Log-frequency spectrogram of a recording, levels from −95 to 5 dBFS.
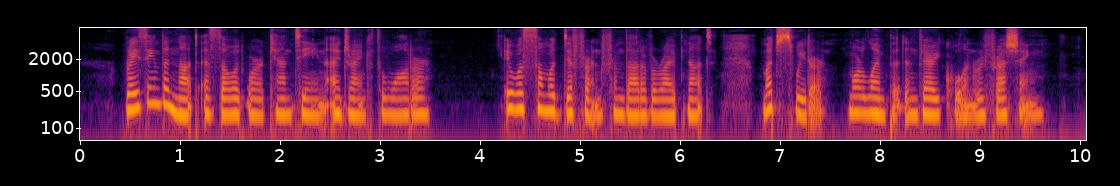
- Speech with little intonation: Yes, narrow, 1.6 semitones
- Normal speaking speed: Yes, average, 190 wpm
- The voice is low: No, medium, 185 Hz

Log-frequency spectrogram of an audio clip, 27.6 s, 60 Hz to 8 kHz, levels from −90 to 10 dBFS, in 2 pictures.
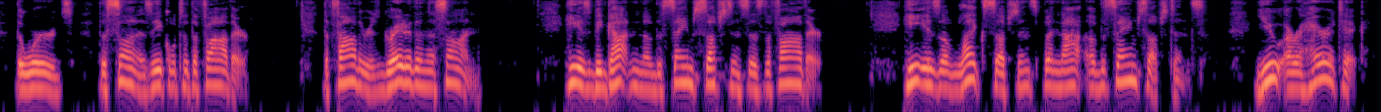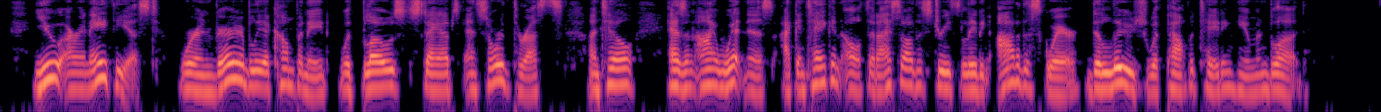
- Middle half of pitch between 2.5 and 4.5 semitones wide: Yes, average, 3.9 semitones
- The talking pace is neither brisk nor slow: Yes, average, 170 wpm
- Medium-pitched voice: Yes, medium, 175 Hz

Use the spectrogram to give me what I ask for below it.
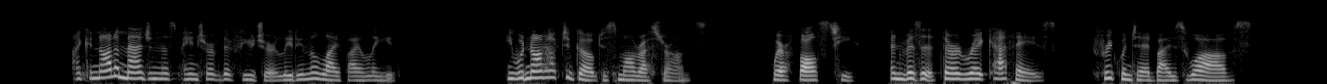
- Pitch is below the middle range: No, high, 220 Hz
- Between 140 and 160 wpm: Yes, average, 150 wpm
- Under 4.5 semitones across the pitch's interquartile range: No, wide, 5.4 semitones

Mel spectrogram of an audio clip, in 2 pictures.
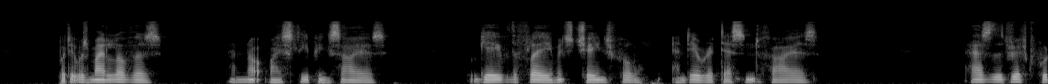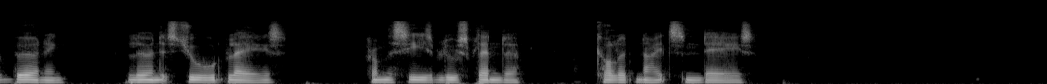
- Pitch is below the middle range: Yes, low, 105 Hz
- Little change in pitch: Yes, narrow, 1.0 semitones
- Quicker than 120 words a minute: No, slow, 105 wpm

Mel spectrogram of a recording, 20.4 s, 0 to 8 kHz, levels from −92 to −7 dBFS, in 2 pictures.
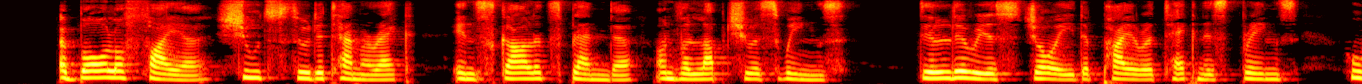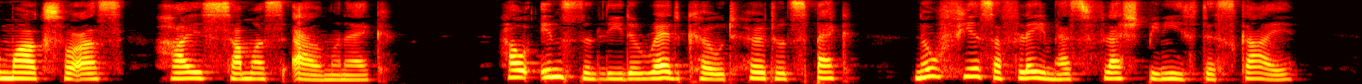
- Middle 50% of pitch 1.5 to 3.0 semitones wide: Yes, average, 2.7 semitones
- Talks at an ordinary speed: No, slow, 120 wpm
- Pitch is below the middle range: No, high, 200 Hz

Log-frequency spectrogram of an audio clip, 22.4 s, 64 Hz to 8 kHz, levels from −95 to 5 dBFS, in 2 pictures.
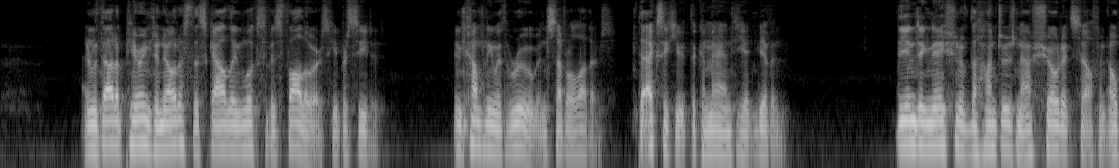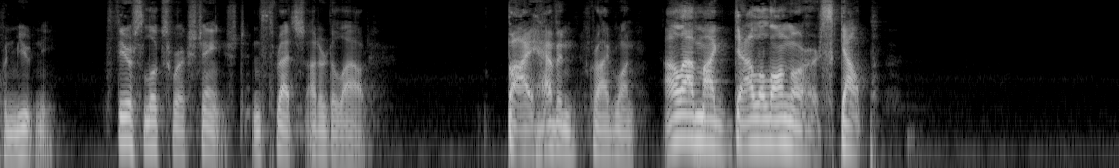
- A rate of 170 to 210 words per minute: No, average, 155 wpm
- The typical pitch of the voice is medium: No, low, 110 Hz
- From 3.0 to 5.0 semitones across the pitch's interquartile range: Yes, average, 3.7 semitones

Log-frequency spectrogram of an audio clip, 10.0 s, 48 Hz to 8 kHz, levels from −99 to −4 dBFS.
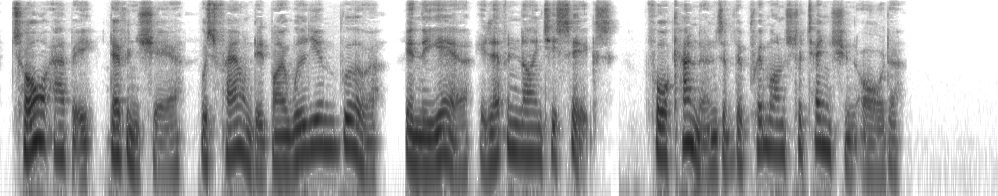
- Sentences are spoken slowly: Yes, slow, 115 wpm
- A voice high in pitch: No, low, 135 Hz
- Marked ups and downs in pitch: Yes, wide, 6.6 semitones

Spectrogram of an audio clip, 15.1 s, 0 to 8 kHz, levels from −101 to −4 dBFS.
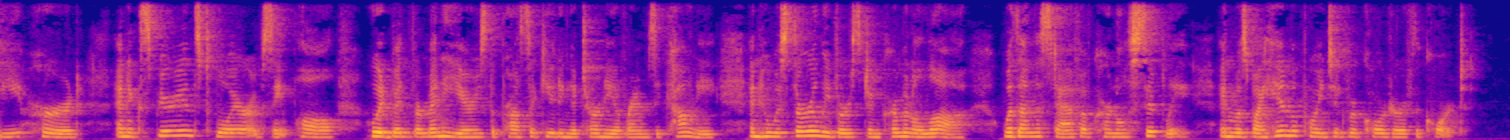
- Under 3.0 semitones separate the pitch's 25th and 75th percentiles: Yes, narrow, 2.4 semitones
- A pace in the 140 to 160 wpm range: No, average, 175 wpm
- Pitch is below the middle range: No, high, 215 Hz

